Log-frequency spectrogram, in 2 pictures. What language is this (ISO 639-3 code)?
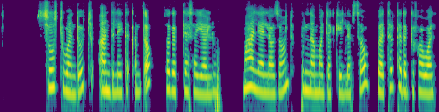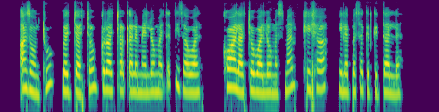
amh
